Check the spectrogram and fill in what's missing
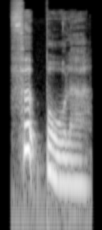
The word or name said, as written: footballer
